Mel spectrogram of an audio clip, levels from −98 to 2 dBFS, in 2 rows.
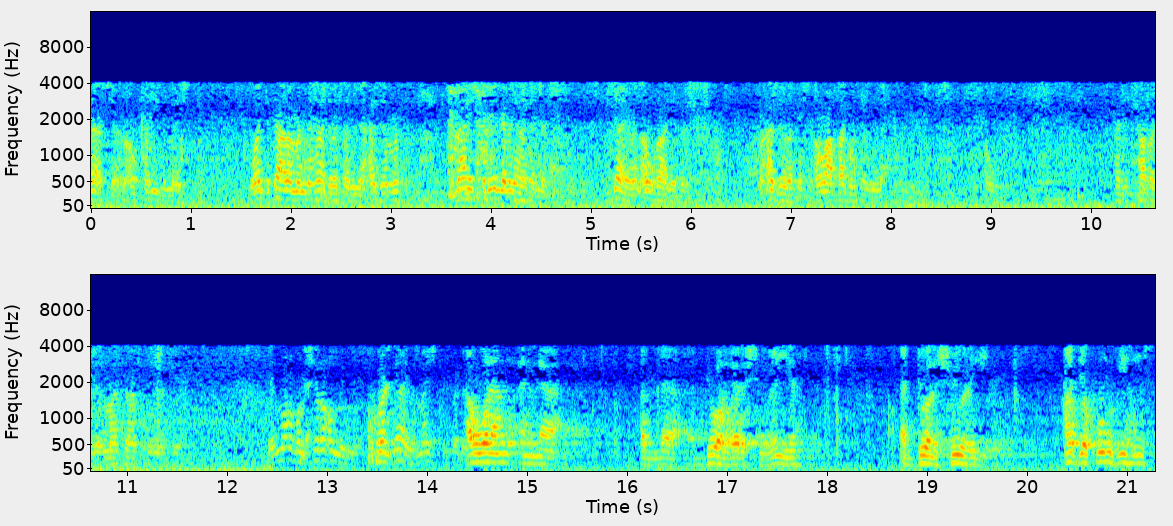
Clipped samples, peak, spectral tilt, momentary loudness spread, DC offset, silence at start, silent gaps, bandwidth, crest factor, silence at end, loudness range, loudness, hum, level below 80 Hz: under 0.1%; -10 dBFS; -10 dB/octave; 18 LU; under 0.1%; 0 s; none; 4.3 kHz; 20 dB; 0 s; 7 LU; -31 LUFS; none; -48 dBFS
